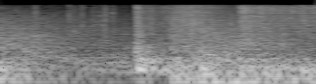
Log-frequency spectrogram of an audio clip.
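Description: A gunshot booms loudly.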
